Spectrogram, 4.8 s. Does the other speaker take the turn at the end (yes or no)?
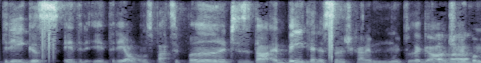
yes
